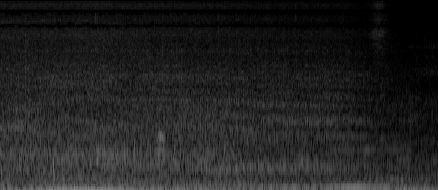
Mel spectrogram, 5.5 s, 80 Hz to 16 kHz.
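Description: Suzuki Jimny JB74's four-cylinder engine running at low revs off-road, swelling a little about a second in and then easing back.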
